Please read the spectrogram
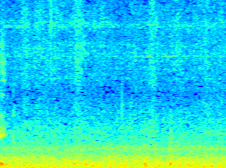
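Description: Steady low background noise, an even rumbling hiss, with a faint click near the end.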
